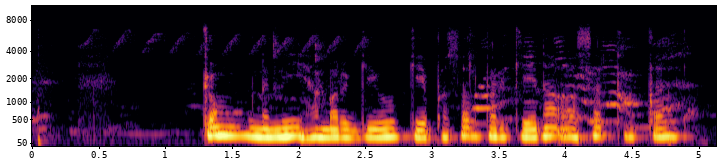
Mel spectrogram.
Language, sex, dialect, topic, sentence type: Maithili, male, Eastern / Thethi, agriculture, question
